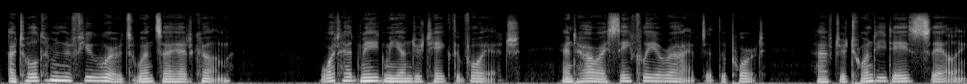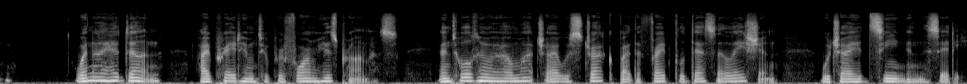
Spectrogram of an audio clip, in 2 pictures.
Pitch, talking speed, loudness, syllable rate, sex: 140 Hz, 185 wpm, -19 LUFS, 5.1 syllables/s, male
